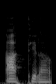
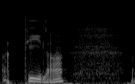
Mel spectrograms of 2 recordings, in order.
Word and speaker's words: Attila: my mother tongue i i used to read attila with the accent on the first a apparently in english it's attila so you know i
